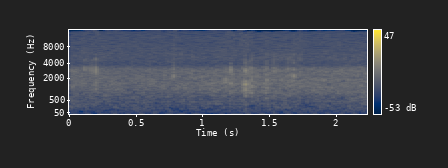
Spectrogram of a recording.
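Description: A 383 cubic-inch Ford V8 NASCAR-style engine with Robert Yates heads idling steadily, its idle described as nice.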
